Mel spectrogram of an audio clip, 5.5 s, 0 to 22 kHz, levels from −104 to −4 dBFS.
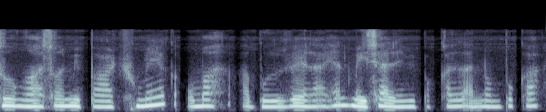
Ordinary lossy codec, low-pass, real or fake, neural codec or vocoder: AAC, 32 kbps; 7.2 kHz; real; none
